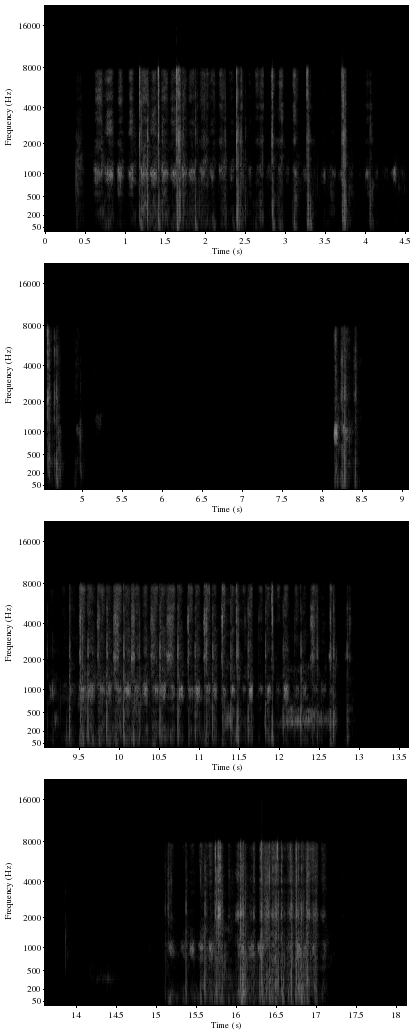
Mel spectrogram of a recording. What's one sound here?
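A tool scrapes and rasps rapidly against tree bark in short bursts.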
